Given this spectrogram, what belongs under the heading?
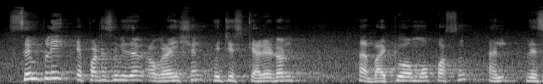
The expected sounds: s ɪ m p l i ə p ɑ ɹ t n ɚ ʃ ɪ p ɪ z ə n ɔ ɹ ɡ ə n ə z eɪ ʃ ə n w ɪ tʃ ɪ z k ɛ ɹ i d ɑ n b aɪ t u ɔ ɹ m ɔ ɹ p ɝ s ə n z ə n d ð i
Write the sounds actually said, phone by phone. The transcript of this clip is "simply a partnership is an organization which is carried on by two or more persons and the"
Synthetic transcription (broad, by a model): s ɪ m p l i ə p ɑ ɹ t ɚ s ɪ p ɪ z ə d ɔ ɹ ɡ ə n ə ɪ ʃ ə n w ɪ tʃ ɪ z k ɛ ɹ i d ɑ n b aɪ t u ɔ ɹ m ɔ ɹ p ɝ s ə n ə n d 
